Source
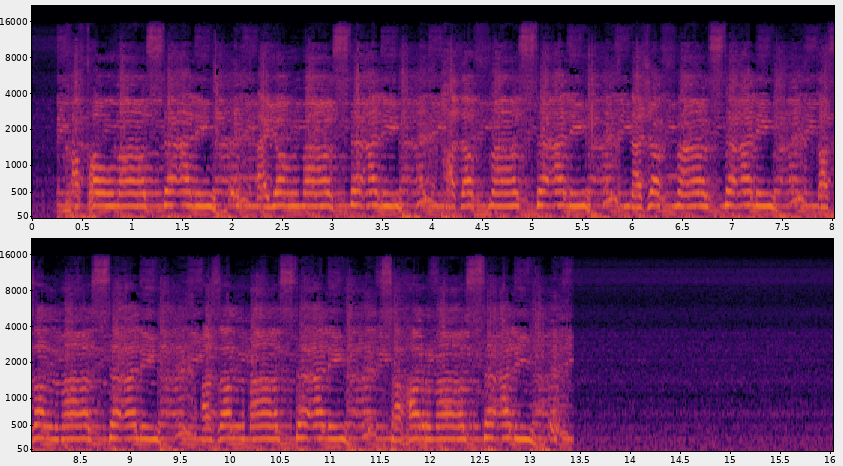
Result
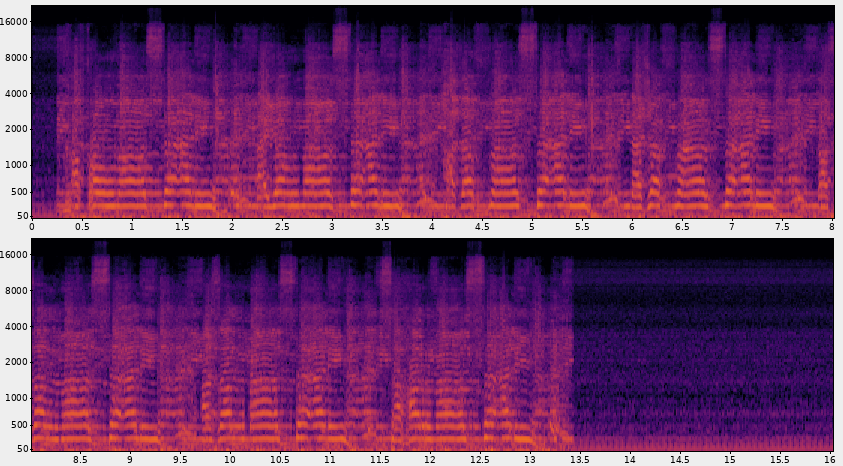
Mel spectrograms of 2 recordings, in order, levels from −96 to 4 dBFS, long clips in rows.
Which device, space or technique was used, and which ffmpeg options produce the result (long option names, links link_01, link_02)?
valve amplifier with mains hum: -af "aeval=exprs='(tanh(17.8*val(0)+0.55)-tanh(0.55))/17.8':channel_layout=same,aeval=exprs='val(0)+0.00316*(sin(2*PI*50*n/s)+sin(2*PI*2*50*n/s)/2+sin(2*PI*3*50*n/s)/3+sin(2*PI*4*50*n/s)/4+sin(2*PI*5*50*n/s)/5)':channel_layout=same"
